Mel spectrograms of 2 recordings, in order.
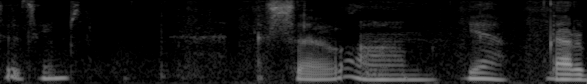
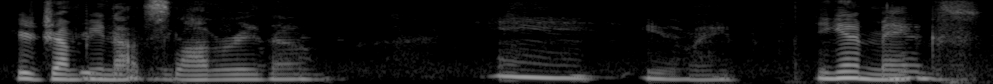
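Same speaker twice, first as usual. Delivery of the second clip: ordinary talk, nothing marked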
